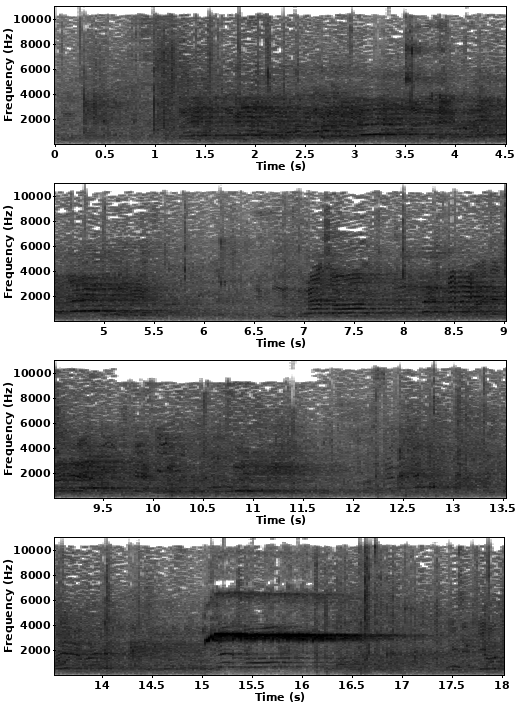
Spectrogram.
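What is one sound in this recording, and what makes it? Young men shout encouragement from the mat side in an echoing hall.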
